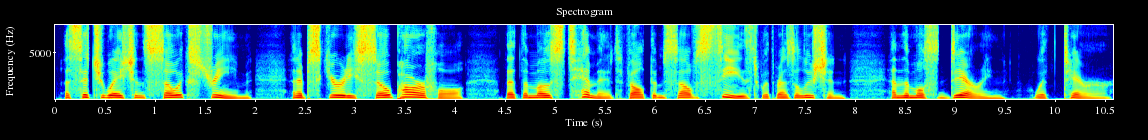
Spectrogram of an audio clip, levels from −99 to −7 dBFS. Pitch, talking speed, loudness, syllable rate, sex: 190 Hz, 130 wpm, -19 LUFS, 4.6 syllables/s, female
